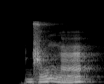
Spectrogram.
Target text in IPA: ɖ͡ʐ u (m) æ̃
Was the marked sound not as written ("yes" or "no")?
yes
